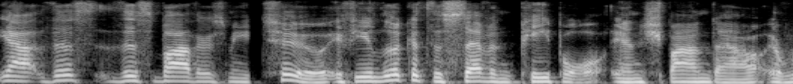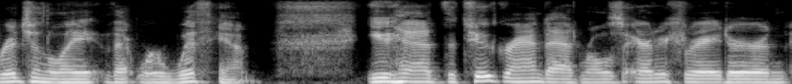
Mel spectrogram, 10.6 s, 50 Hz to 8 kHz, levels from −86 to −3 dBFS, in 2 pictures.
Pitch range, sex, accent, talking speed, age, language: 115-145 Hz, male, American, 165 wpm, 50-69, English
